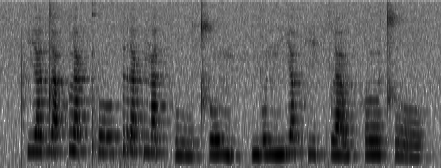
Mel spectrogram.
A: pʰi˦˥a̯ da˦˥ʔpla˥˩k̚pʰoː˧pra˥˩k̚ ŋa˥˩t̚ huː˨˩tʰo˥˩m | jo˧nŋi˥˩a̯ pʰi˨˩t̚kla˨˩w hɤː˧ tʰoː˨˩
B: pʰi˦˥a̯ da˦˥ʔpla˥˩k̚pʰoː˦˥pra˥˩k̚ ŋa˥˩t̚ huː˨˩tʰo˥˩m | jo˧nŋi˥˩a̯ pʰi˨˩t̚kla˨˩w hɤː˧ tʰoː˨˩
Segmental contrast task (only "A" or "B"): B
